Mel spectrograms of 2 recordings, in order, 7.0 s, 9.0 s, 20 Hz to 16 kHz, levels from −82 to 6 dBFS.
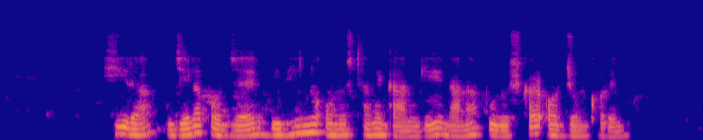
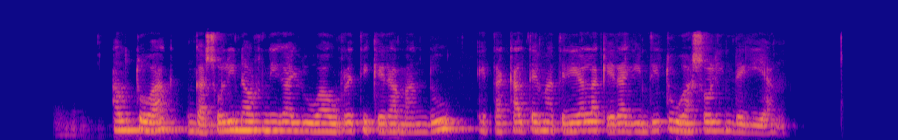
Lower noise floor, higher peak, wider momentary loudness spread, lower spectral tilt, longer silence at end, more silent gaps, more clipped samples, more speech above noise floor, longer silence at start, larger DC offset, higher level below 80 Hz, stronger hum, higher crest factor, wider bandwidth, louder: first, -82 dBFS vs -54 dBFS; about the same, -8 dBFS vs -10 dBFS; about the same, 9 LU vs 9 LU; first, -8.5 dB/octave vs -5.5 dB/octave; second, 0.75 s vs 1.15 s; neither; neither; first, 56 dB vs 30 dB; first, 1.05 s vs 0.7 s; neither; first, -56 dBFS vs -70 dBFS; neither; about the same, 18 dB vs 16 dB; about the same, 7.6 kHz vs 7.8 kHz; about the same, -27 LUFS vs -25 LUFS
